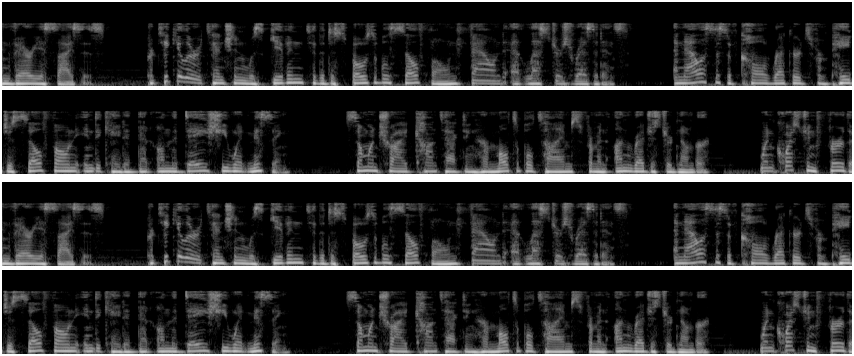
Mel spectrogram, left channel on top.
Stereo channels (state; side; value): normal; both; correlation 0.97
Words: various sizes. Particular attention was given to the disposable cell phone found at Lester's residence. Analysis of call records from Paige's cell phone indicated that on the day she went missing, someone tried contacting her multiple times from an unregistered number. When questioned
